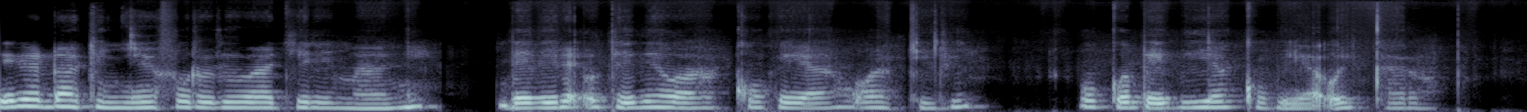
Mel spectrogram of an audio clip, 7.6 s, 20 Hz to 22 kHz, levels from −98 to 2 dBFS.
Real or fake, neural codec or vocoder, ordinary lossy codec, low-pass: fake; codec, 44.1 kHz, 2.6 kbps, SNAC; none; none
